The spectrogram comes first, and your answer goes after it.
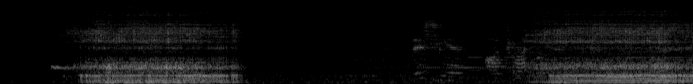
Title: Never sleep alone again (snoring)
